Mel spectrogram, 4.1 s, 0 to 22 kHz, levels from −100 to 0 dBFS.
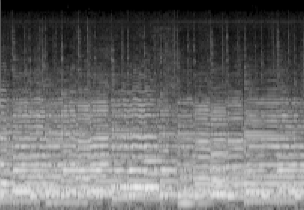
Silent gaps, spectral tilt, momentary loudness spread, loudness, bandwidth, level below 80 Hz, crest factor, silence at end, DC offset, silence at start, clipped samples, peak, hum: none; -7.5 dB/octave; 5 LU; -16 LUFS; 9.6 kHz; -52 dBFS; 14 dB; 0 s; under 0.1%; 0 s; under 0.1%; -2 dBFS; none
